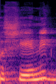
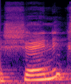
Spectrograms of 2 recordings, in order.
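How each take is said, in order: First: सैनिक with a closed e, like 'senik'; wrong pronunciation. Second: सैनिक with an open 'ai', like 'sainik'; correct pronunciation. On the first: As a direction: say सैनिक with 'se' in place of 'sai'. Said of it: "सैनिक गलत शब्द है". (सैनिक का गलत उच्चारण, 'सेनिक') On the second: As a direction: widen the first vowel of सैनिक to 'sai'. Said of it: "सैनिक सही शब्द है". (सैनिक का शुद्ध उच्चारण, 'सै' से) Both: Shown as a demonstration.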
